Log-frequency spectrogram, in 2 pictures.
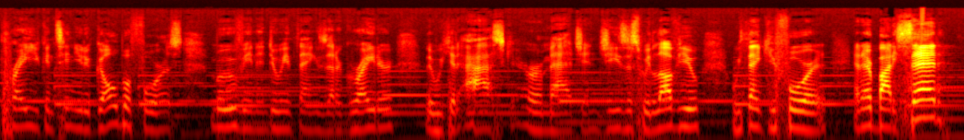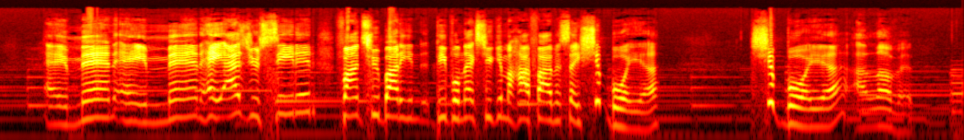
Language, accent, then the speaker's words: English; Miami, Florida, United States; And again, I'm from Miami, like I said. Me and my wife, Jacqueline, we are actually church planters in the Miami area.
